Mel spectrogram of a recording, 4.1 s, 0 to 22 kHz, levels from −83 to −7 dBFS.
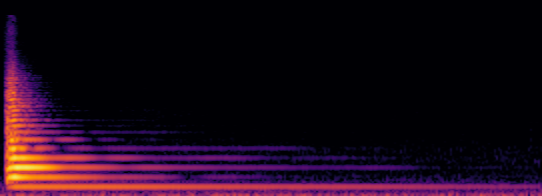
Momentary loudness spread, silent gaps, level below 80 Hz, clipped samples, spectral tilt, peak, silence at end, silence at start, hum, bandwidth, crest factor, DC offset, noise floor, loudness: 30 LU; none; -56 dBFS; under 0.1%; -6 dB/octave; -2 dBFS; 2.35 s; 0.05 s; none; 8.8 kHz; 24 dB; under 0.1%; -49 dBFS; -20 LUFS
